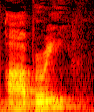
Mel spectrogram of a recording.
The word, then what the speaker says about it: Albury: Okay, can you tell us how to pronounce it? Aubrey and Mazik Kelly.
